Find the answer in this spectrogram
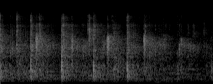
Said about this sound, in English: I want to say thank you to my wife. Can y'all give her a hand clap?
